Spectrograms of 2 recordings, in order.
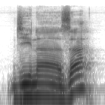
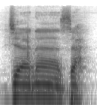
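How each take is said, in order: First: The first vowel is an 'i' sound. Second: The first vowel is an 'a' sound. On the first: "Bisa dibaca jinazah" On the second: "bisa dibaca janazah"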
